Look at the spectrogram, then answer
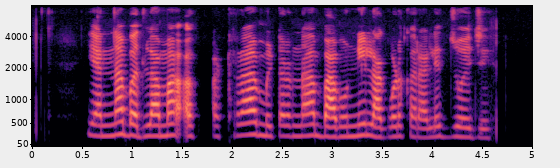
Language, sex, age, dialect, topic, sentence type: Marathi, female, 18-24, Northern Konkan, agriculture, statement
